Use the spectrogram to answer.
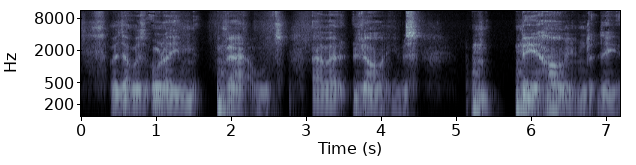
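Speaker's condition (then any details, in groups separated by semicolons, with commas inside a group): Down syndrome; three copies of chromosome 21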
